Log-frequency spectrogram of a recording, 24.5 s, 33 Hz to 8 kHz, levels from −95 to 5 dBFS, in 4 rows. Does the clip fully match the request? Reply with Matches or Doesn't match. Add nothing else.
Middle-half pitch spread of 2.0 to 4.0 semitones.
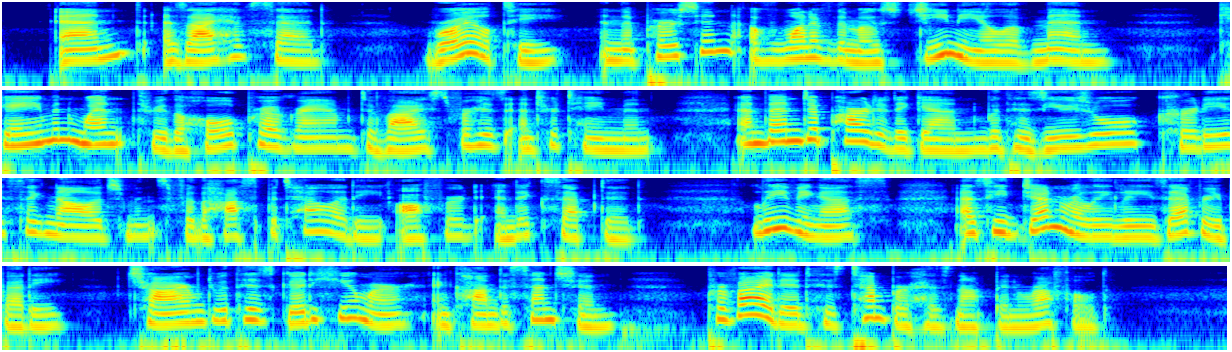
Doesn't match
